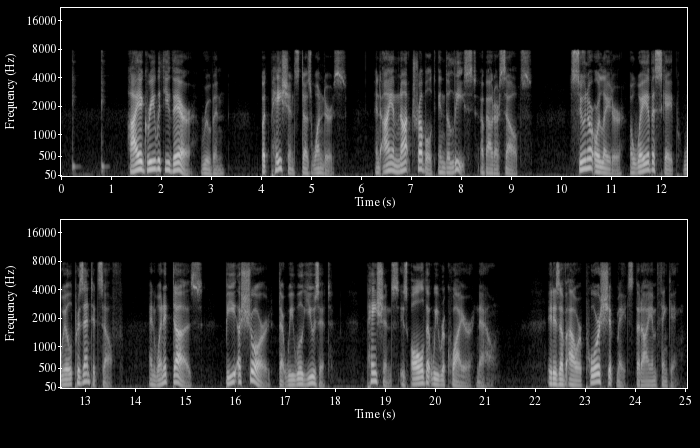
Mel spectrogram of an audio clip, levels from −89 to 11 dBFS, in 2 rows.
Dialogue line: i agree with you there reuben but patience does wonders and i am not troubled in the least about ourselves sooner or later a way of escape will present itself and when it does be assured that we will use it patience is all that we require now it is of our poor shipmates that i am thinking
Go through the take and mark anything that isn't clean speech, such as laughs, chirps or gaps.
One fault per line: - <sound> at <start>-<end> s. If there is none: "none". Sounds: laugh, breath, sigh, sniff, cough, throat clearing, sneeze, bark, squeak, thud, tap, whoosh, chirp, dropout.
- tap at 0.2-1.0 s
